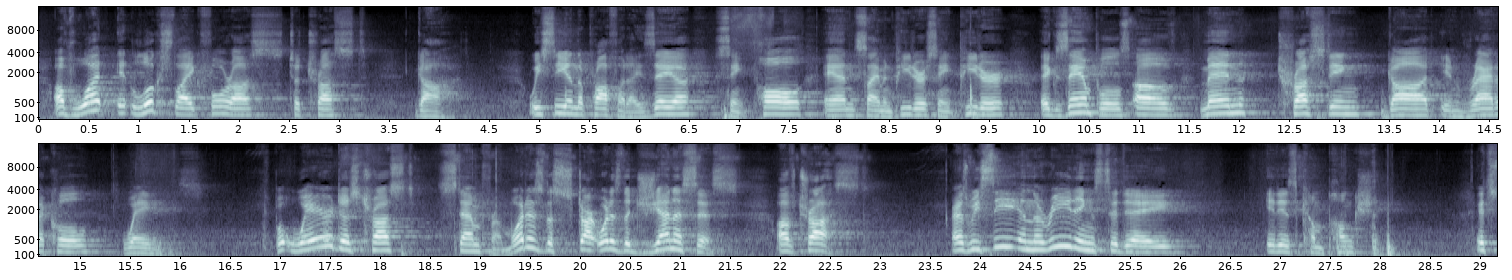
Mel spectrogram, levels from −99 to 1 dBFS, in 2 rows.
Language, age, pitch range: English, 40-59, 165-225 Hz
